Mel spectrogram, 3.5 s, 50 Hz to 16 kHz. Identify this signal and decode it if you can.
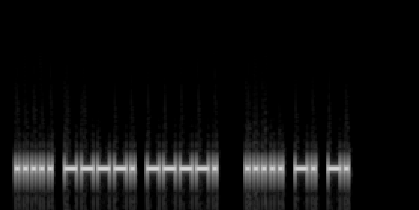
Morse code, heard as a keyed tone, about 43 wpm, 700 Hz. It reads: 599 5NN
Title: Speed-Racing Common QSO Phrases Encore - 35wpm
